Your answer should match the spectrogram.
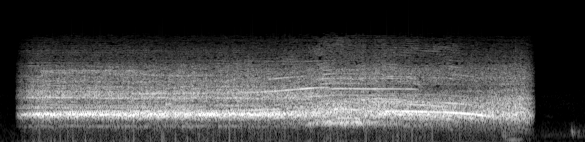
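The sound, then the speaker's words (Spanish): A crowd of fans cheers loudly and steadily for about five seconds, a dense roar of many voices with some rising shouts and whoops, then cuts off abruptly. “Oye, Saldívar, así de fácil, la porra te saluda.”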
